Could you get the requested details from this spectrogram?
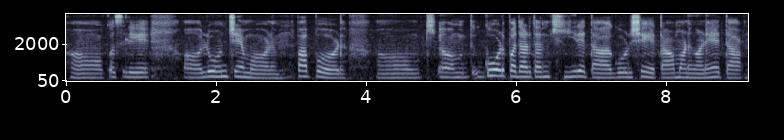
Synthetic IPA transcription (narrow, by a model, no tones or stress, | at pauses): kəsle | loɳt͡ɕɛməɳpapəɽ | ɡoɽpəd̪aɾt̪ʰãnkʰiːɾjɛt̪aɡoɽɕɛjt̪aməɳɡəɳ̃ẽjɛt̪a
